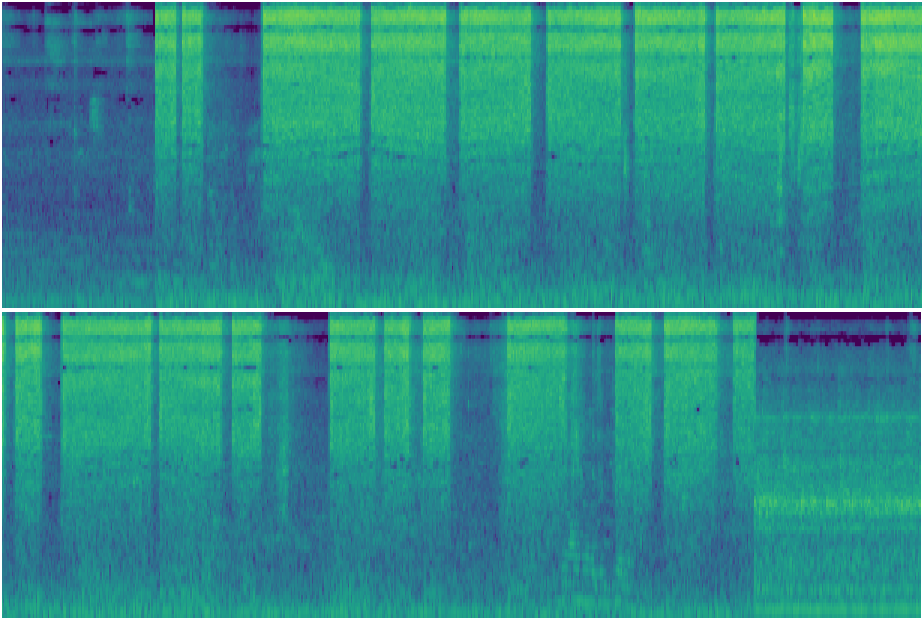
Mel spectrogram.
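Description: Air spray gun spraying a coat of finish in a loud, steady hiss from about a second and a half in. The hiss is broken by many short pauses as the trigger is let off and pulled again. Near the end the hiss stops and a steady low hum begins.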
